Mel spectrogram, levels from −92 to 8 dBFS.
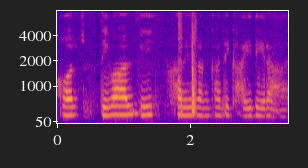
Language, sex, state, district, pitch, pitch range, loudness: Hindi, female, Rajasthan, Jaipur, 220 Hz, 215-230 Hz, -23 LUFS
